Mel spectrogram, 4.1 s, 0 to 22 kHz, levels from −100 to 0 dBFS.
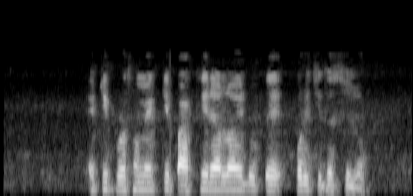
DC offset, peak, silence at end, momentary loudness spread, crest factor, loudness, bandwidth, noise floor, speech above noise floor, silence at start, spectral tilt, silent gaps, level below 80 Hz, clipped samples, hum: under 0.1%; -2 dBFS; 0.5 s; 14 LU; 18 dB; -20 LUFS; 5.2 kHz; -66 dBFS; 47 dB; 0.9 s; -8.5 dB/octave; none; -62 dBFS; under 0.1%; none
